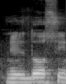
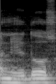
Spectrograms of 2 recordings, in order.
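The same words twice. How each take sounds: First: निर्दोषी said with a final ई as the wrong form; the incorrect निर्दोषी, ending in ई; wrong form shown. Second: निर्दोष said with no final vowel, ending on ष; the right form निर्दोष, without the ई; correct form shown. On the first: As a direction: say निर्दोषी ending in ई, marked as the mistake. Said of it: "निर्दोष होता है". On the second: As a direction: give the correct निर्दोष, cut clean after ष. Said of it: "निर्दोषी नहीं होता". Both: Shown as a demonstration.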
